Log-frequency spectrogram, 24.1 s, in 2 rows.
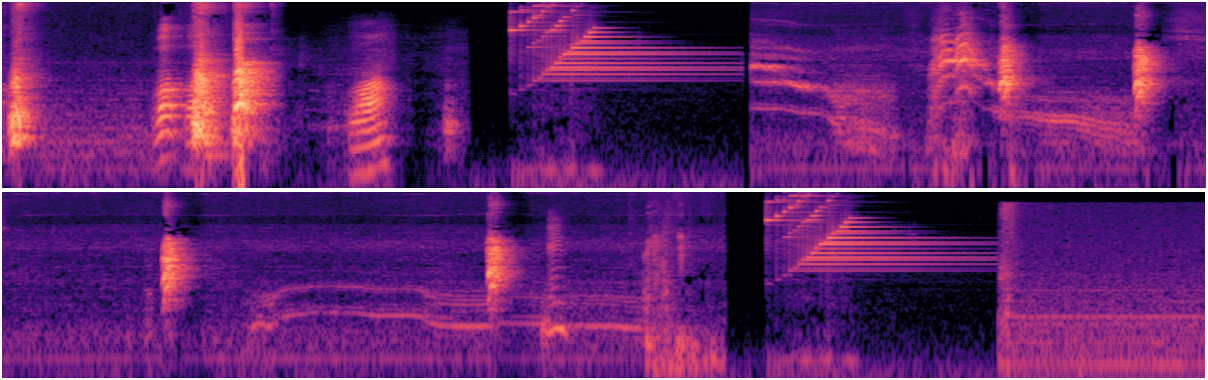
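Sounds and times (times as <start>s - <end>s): bright chime: 5.1s - 7.4s, 19.7s - 22.0s
cat meowing: 7.5s - 8.4s, 9.2s - 10.4s
small dog yapping: 9.3s - 10.3s.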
